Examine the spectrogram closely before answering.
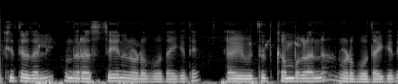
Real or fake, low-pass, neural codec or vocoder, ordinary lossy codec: real; none; none; none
